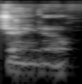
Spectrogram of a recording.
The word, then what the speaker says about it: Django: I'm moving on to Django I know it's pronounced Jango I have the movie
